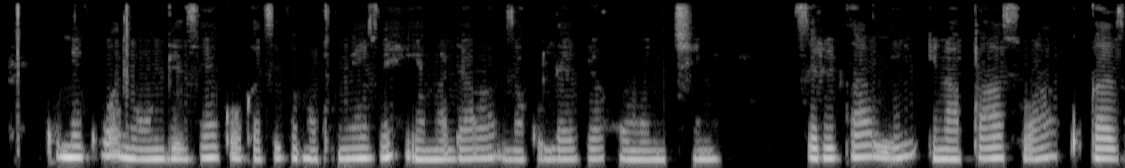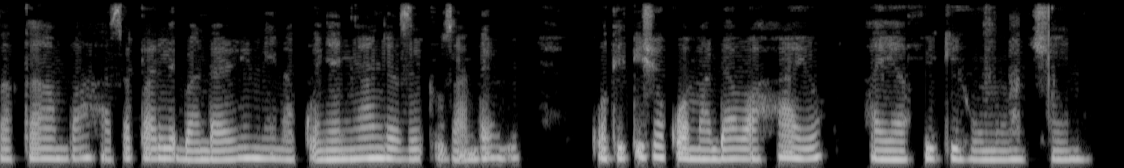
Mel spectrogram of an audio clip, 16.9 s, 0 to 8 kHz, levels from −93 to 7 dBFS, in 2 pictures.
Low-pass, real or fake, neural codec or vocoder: 7.2 kHz; real; none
